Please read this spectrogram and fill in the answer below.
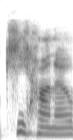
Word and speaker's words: Quijano: Quijano. I asked her in the beginning if it was Keanu, like, the hot, sexy Reeves. It wasn't, but that's okay, because I used to call him Quijano back in the day before I got the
